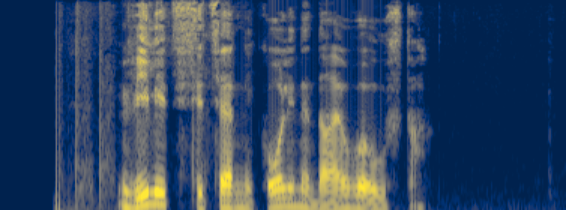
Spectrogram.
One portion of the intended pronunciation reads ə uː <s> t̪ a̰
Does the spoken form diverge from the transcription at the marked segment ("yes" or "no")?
no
